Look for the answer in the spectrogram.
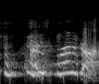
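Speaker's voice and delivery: high, loud imitation of panic; squealed plea to an officer; mock frantic pleading. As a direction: swear it desperately, hamming it up.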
